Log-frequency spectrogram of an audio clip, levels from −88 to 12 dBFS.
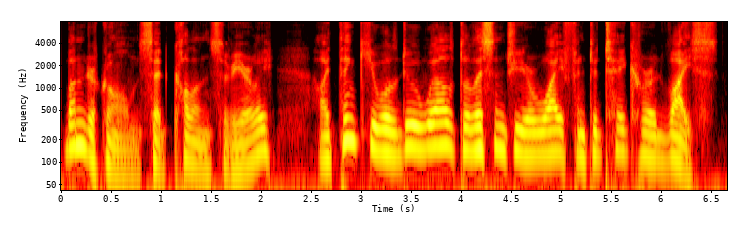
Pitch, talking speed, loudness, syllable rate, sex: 120 Hz, 180 wpm, -17 LUFS, 5.0 syllables/s, male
